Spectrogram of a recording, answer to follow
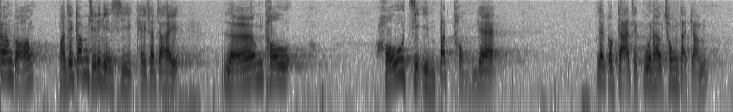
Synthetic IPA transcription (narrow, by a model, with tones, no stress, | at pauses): hœː˥ŋkɔː˨˥ŋwaː˨k̚t͡sɛ˨˥kɐ˥mt͡sʰiː˧liː˥kiː˨nsiː˨kʰe˨˩jsɐ˨t̚t͡sɐ˨whɐ˨j | lœː˨˧ŋt̪ʰo˧w | ho˨˥wt͡siː˨t̚jiː˨˩npɐ˥tt̪ʰːʊ˨˩ŋkɛː˧ | jɐ˥t̚kɔː˧kaː˧t͡sɪ˨kːuː˥nhɐ˨˥jo˨wt͡sʰʊ˥ŋt̪ɐ̰˨˩t̚kɐ̰˨˥m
